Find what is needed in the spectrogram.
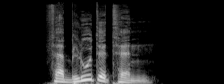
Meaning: inflection of verbluten: 1. first/third-person plural preterite 2. first/third-person plural subjunctive II
- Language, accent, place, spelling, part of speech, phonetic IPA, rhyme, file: German, Germany, Berlin, verbluteten, adjective / verb, [fɛɐ̯ˈbluːtətn̩], -uːtətn̩, De-verbluteten.ogg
